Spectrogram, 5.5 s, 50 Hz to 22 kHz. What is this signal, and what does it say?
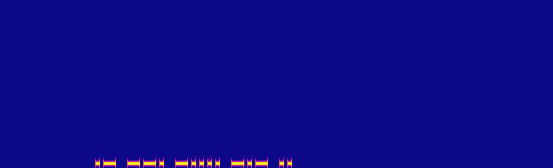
Morse code, heard as a keyed tone, about 30 wpm, 700 Hz. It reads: AG6KI
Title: USA Call Signs - 5 Characters - Repeated 3x - 30wpm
